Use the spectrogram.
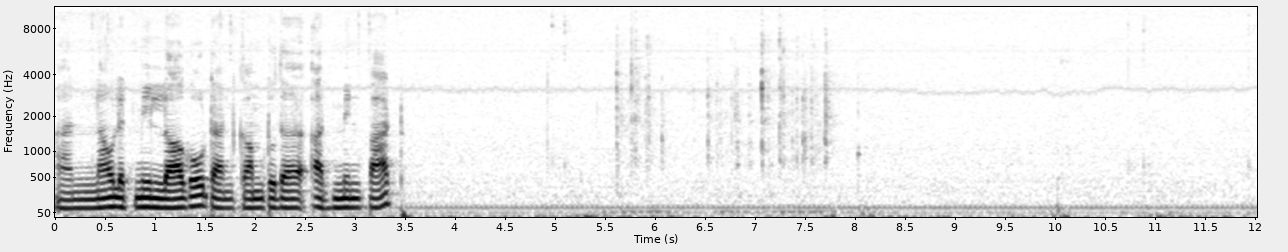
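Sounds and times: steady low hum: 0.0 - 12.0
computer keyboard typing: 4.9 - 8.1.

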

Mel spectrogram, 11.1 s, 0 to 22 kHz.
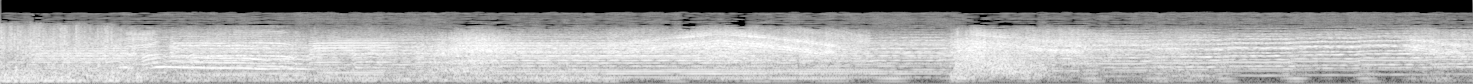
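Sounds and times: film soundtrack music: 0.0 - 11.0
sudden crash: 7.1 - 8.3.

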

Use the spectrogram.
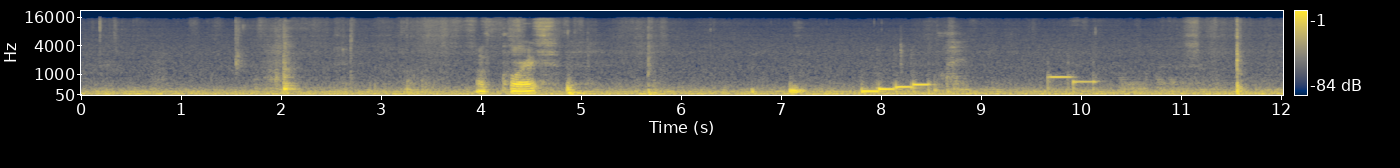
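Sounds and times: two-note electronic beep: 7.8 - 8.6.

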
